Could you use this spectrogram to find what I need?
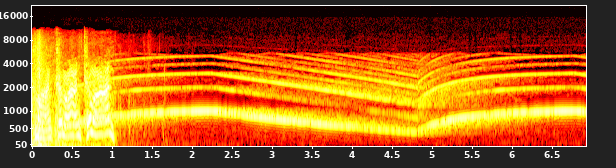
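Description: A siren wails up and down.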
